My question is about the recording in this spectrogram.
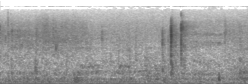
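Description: Quiet room tone with light scattered clicks and taps, two sharper clicks close together near the end.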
